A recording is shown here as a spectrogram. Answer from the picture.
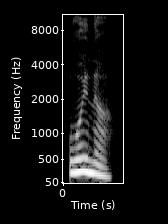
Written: ಒಯ್ನ

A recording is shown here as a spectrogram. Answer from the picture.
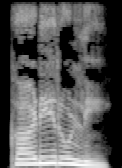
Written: ಕಾಡರಳೆ

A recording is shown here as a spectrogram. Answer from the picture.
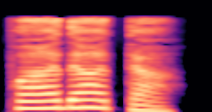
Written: ಪಾಥೋದಿ

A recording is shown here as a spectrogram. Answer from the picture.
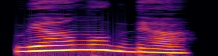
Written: ವ್ಯಾಮುಗ್ಧ

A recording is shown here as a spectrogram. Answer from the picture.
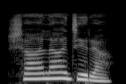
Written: ಶಾಲಾಜಿರ

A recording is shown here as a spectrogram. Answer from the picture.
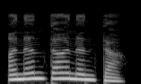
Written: ಅನಂತಾನಂತ

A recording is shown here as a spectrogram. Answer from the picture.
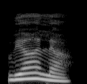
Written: ವ್ಯಾಲ

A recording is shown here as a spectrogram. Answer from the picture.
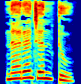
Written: ನರಜಂತು

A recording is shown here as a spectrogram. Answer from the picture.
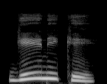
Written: ಗೇಣಿಕೆ

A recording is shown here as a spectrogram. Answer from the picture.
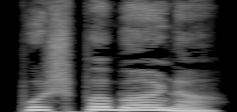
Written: ಪುಷ್ಪಬಾಣ

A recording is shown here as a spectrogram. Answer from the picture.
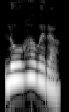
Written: ಲೋಹವಾರಿ

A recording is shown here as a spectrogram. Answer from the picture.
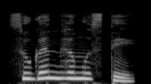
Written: ಸುಗಂಧಮುಸ್ತೆ

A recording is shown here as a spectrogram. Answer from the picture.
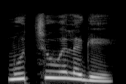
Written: ಮುಚ್ಚುವಲಗೆ

